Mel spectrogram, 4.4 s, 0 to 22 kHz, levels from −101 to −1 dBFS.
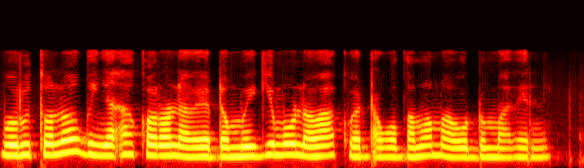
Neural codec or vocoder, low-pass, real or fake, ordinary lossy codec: codec, 16 kHz, 2 kbps, X-Codec, HuBERT features, trained on LibriSpeech; 7.2 kHz; fake; none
